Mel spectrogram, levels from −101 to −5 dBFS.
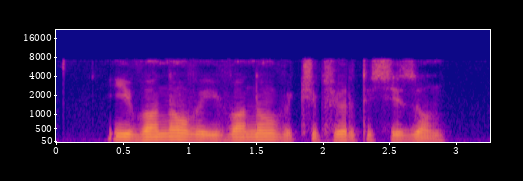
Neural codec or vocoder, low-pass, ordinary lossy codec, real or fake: codec, 16 kHz in and 24 kHz out, 1 kbps, XY-Tokenizer; 7.2 kHz; Opus, 16 kbps; fake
